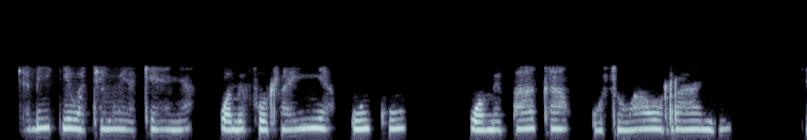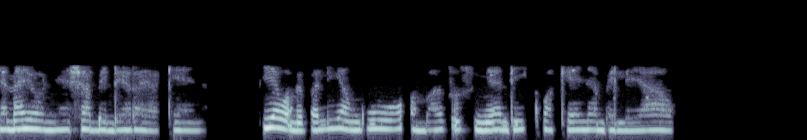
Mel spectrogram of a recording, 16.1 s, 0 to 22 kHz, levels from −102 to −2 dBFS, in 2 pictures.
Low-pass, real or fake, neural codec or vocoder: 3.6 kHz; real; none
